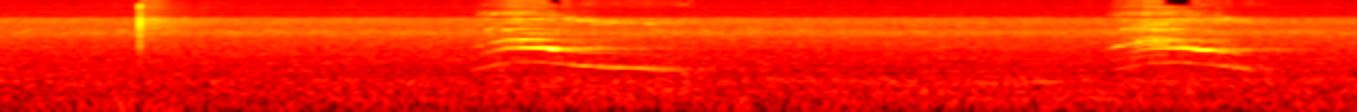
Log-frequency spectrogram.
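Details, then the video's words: Kitten at a shop area giving two sharp mews about two and a half seconds apart, each rising then sliding down, after a faint click, against a quiet background hum. "KITTEN SOUND AT SHOP AREA"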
